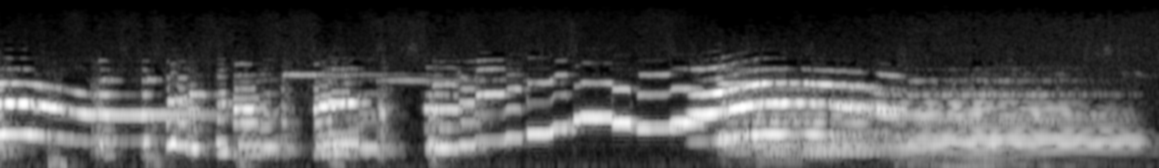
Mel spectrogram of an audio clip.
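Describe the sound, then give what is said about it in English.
A human voice imitates a loud, drawn-out back-fence cat yowl in the Columbia Workshop radio play The Pussycat and the Expert Plumber by Arthur Miller: choppy wavering cries at first, then a long sliding wail that rises and falls before settling into a sustained, strained howl, alone. “Now, like the old days, Tom, a good one. Like on the back fence, you remember?”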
